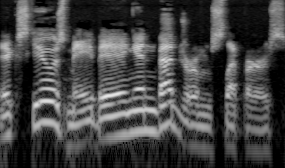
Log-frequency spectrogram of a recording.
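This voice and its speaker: A man puts on a character voice at medium pitch. He speaks at a fairly slow pace, and his pitch swings very widely. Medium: read story. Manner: laconic, unhurried.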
